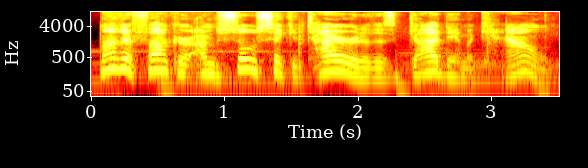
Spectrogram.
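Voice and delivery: usual speaking voice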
